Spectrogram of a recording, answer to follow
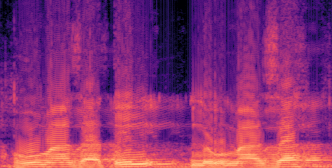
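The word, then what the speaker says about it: هُمَزَةٍ لُّمَزَةٍ: ہمزۃ لمزہ، ہمزۃ لمزہ۔ اور یہ گول تا پہ جب بھی رکا جاتا ہے تو اس کے زبر زیر پیش اور نقطے وغیرہ تمام ختم ہو جاتے ہیں، اور وقت کی وجہ سے گول تا ہمیشہ ہا بن جاتا ہے، تو اس کو زا زبر ہا زہ پڑھا جائے گا، ہمزۃ لمزہ۔ ویل لکل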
